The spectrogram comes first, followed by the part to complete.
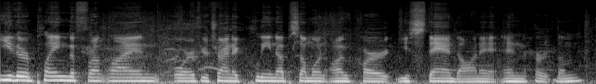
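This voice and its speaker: Fairly high-pitched male voice at a moderate pace, intonation fairly even, with music in the background. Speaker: video game coach. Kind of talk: gameplay review commentary. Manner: casual, with many fillers.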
